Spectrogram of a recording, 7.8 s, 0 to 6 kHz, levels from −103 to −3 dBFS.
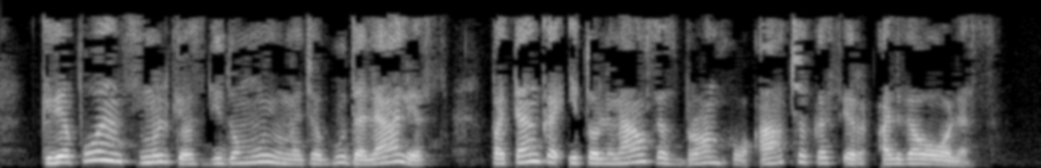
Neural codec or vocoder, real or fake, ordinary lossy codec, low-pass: none; real; MP3, 24 kbps; 5.4 kHz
